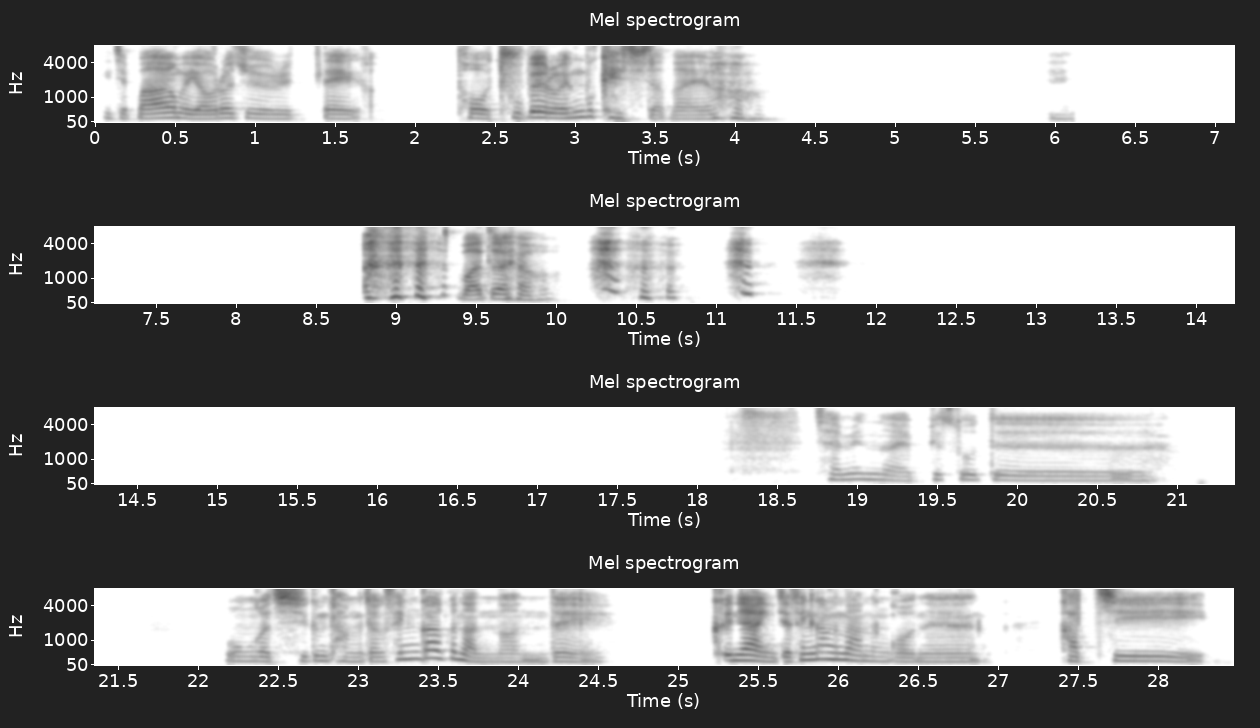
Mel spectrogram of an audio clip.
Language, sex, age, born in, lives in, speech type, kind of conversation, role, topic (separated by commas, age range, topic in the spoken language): Korean, female, 25-29, South Korea, South Korea, conversation, unstructured, none, 동물을 키우면서 겪은 재미있는 에피소드가 있나요?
